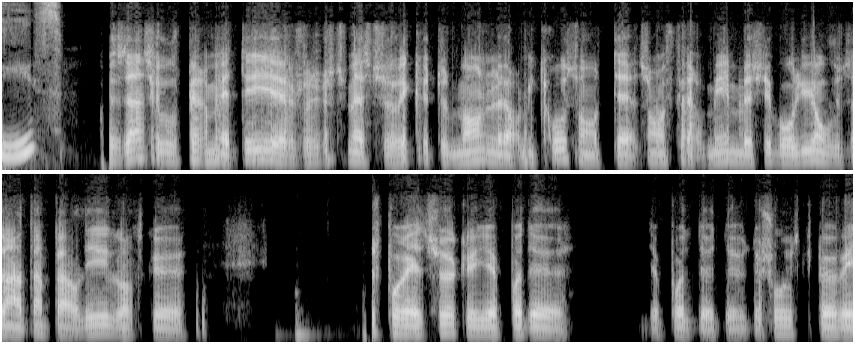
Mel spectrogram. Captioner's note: speaking French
